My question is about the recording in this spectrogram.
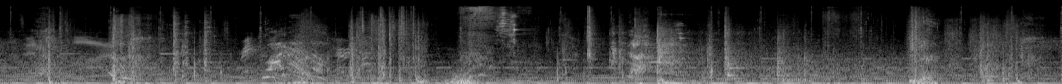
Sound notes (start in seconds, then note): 1.0 indistinct fighting sounds; 2.3 grunting and groaning; 4.9 knife unsheathing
